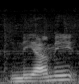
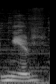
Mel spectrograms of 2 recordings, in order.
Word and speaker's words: Neve: It's like Neve. It's like Neve. Who's Niami though? That's the person who resubbed is called Neve is tired, and you pronounce it Niam, and that's it's Neve is tired. Yeah.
